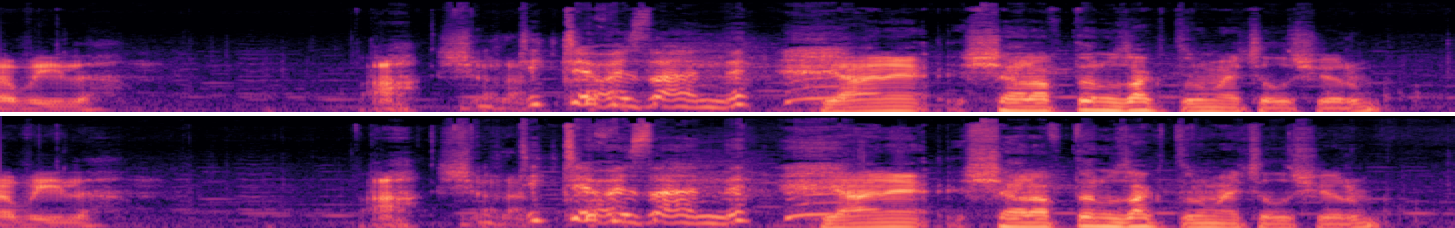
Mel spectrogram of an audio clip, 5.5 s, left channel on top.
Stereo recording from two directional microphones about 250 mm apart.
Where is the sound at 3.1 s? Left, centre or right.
Centre.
